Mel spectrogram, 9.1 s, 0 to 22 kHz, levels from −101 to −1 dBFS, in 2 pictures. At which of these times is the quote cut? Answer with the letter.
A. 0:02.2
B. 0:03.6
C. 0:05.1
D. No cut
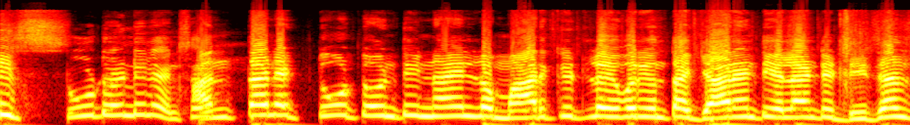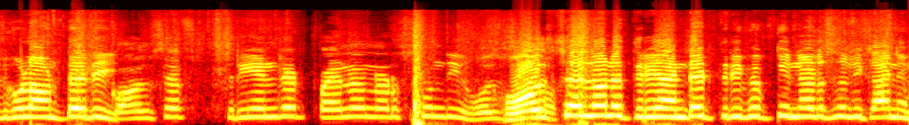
D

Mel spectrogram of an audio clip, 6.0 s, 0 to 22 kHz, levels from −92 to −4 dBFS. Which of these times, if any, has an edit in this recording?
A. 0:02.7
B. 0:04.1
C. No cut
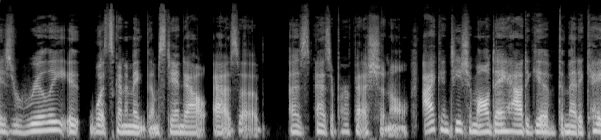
B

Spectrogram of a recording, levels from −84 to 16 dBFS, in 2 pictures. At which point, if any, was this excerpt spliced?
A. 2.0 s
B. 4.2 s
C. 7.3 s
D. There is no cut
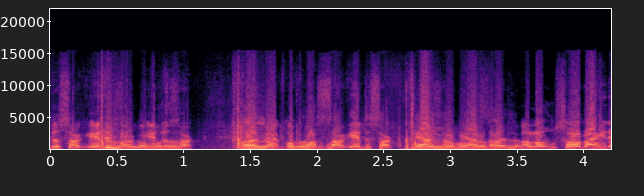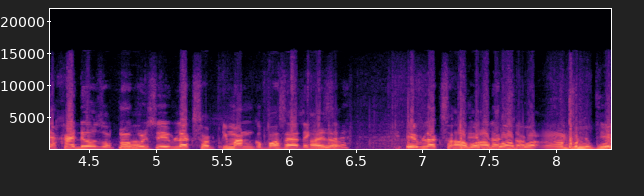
D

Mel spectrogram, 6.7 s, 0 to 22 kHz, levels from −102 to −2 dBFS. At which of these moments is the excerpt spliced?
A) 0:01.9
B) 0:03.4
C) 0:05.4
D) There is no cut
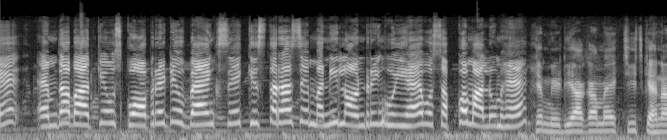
C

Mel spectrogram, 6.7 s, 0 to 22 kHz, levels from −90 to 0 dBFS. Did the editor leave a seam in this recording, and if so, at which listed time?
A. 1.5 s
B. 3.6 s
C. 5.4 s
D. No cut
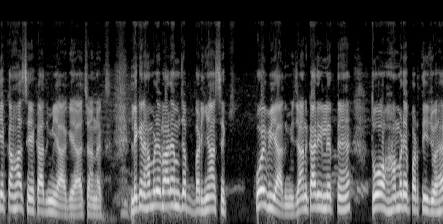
D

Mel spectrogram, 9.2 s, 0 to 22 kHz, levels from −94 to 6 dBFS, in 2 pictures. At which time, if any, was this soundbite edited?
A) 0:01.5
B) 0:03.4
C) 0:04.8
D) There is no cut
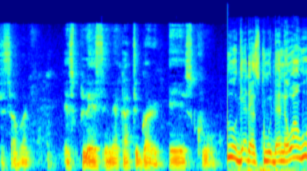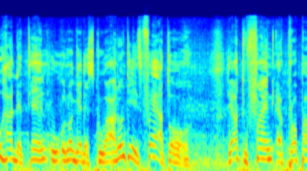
B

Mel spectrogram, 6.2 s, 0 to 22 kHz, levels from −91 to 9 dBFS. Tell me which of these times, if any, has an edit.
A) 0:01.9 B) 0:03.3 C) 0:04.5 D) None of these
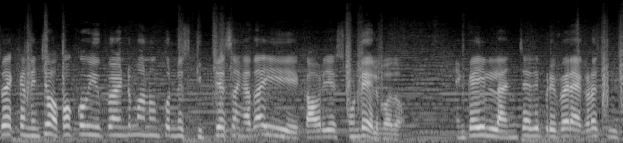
D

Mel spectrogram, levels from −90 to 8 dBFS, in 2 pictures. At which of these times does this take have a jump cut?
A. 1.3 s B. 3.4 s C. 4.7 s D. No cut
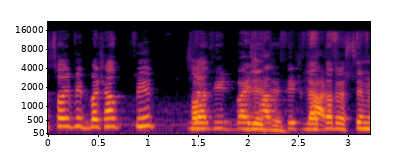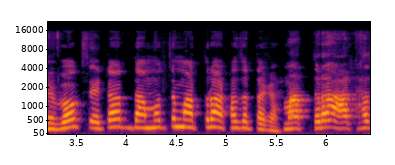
D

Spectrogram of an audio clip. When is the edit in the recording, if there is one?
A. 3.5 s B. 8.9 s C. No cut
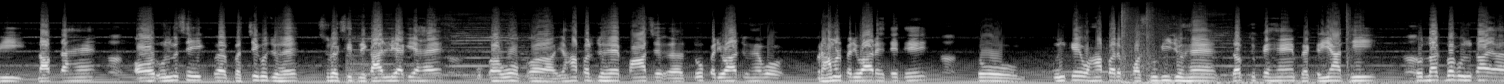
C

